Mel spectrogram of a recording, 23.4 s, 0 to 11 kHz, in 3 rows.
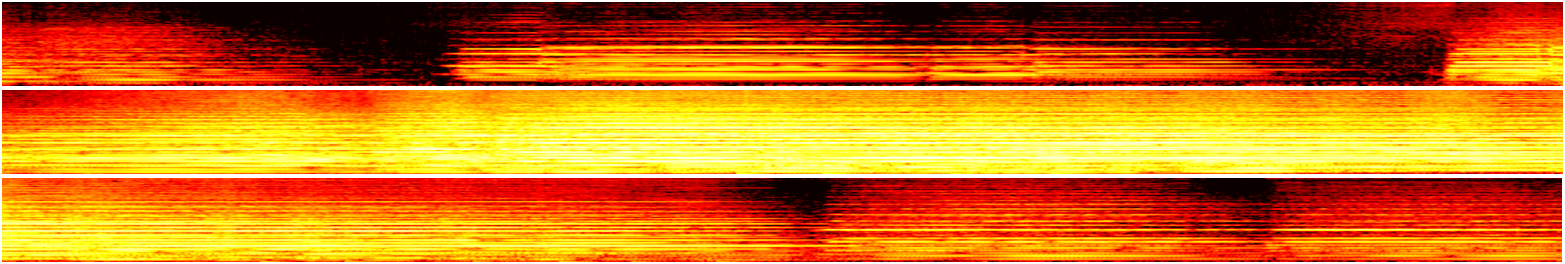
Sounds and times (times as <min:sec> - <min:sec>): Organ: 0:02.2 - 0:06.4, 0:07.2 - 0:23.4.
